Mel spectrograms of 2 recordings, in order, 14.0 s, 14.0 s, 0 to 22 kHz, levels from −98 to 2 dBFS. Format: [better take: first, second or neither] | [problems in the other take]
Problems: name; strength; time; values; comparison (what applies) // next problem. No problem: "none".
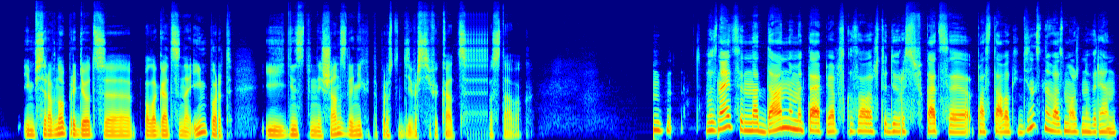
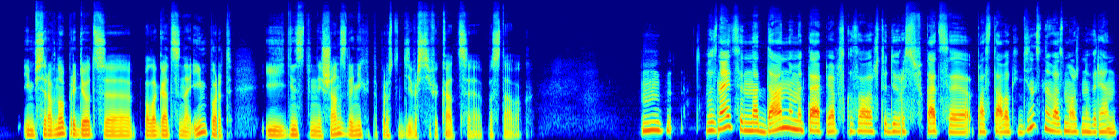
second | audio freezing; at 6 s and at 8 s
